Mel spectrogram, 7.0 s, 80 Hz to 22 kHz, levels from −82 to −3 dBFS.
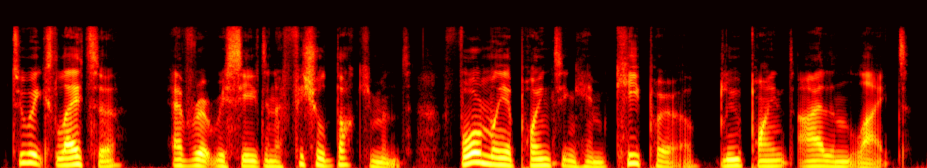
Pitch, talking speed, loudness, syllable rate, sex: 140 Hz, 145 wpm, -20 LUFS, 5.2 syllables/s, male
